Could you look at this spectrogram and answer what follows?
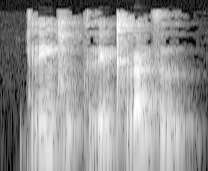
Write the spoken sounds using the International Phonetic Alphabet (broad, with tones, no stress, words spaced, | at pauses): kri˥˩nt͡ɕuː˨˩p̚kre˧n kʰra˩˦ŋsɯː˨˩k̚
